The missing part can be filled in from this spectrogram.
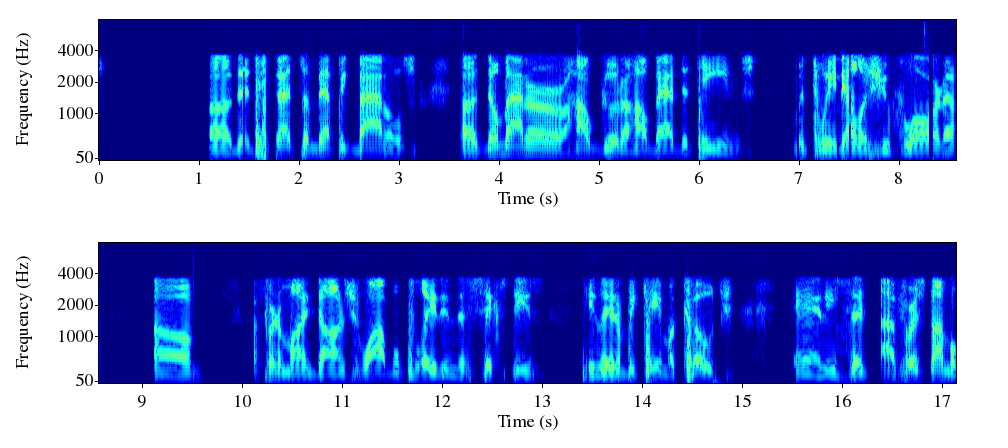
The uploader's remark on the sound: Joins the show on the Farm Bureau guest line talking about the biggest news in college football live in the BankPlus Studio.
